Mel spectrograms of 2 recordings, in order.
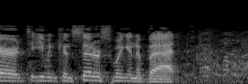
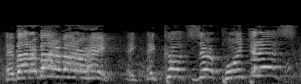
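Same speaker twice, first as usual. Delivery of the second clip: high mock fielder's shout; high-pitched, exasperated yell in play-acting; shouted chatter; 10 semitones higher than usual. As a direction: chant it, then holler a complaint to the coach. Fielder chanting, then protesting to coach.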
